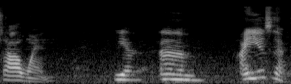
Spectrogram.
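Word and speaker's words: Samhain: they call him but in Ireland it's actually pronounced sauwin yeah um I use that pronunciation I didn't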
